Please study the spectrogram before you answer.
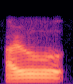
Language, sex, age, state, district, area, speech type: Assamese, male, 18-30, Assam, Sivasagar, rural, conversation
